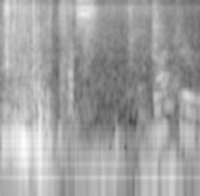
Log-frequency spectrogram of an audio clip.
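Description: Brief bits of a man's voice, with a short rustle of plastic packaging being handled in between.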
